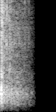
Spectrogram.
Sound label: CLAP, Blues Soul; Spectrasonics Vocal Planet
